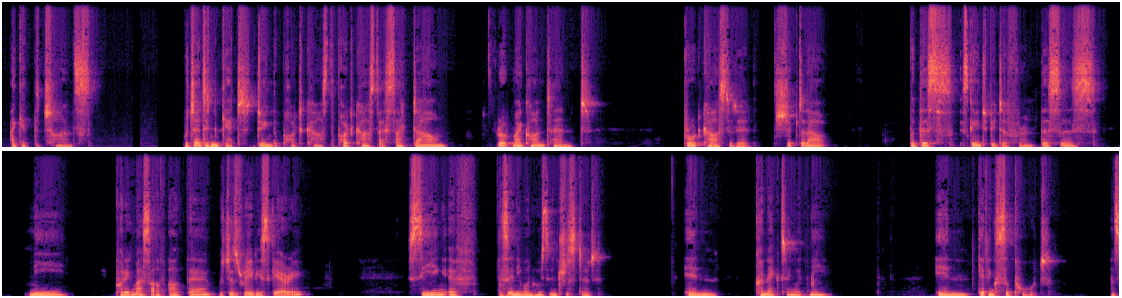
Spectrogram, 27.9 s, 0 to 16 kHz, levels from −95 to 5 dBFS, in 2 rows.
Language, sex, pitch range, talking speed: English, female, 135-165 Hz, 120 wpm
